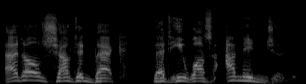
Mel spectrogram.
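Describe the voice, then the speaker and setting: A man doing a husky, gravelly game narrator. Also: fairly high pitch, very animated, unhurried, fairly bright tone, dry recording, clean studio sound, heavily acted. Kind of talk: dramatic reading of game narration.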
